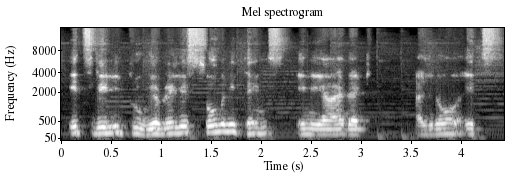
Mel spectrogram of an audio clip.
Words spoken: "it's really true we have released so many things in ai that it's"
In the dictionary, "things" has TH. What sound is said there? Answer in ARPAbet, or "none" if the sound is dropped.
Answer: T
